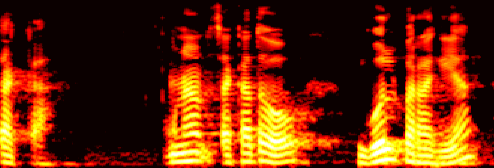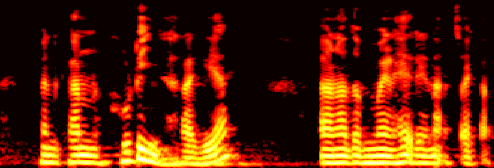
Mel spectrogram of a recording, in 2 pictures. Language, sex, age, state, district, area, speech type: Santali, male, 18-30, West Bengal, Bankura, rural, spontaneous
